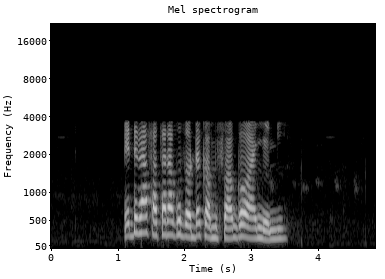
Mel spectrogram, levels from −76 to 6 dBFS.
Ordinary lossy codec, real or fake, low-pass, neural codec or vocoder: none; real; 3.6 kHz; none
